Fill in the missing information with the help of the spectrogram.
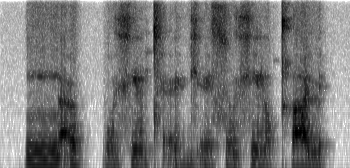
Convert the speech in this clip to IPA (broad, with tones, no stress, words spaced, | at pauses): nːa̰˦ʊ̯pːʊ˨ xʲœ̃˧tʰɛ̰˧ɪ̯ɡʲɛ̰˧ɪ̯ sʊ˨xʲɛ̃˧lʲ qʰa˧lʲ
